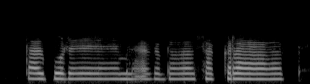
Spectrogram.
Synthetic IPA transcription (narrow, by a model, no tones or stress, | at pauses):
t̪aɾpɔɾɛmɛna̰ʔkad̪asakɾat̪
